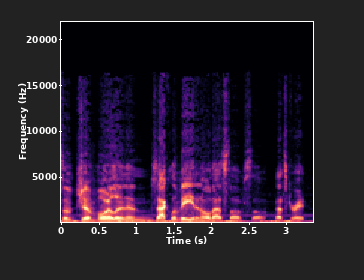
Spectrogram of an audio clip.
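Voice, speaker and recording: With an unremarkable speaking voice, a man talks at a fairly high pitch with ordinary pitch variation. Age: 40s. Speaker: sports podcast host. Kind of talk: casual chat.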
